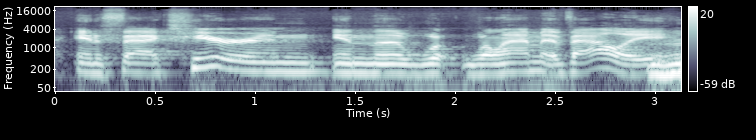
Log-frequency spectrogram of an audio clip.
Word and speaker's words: Willamette: In fact, here in the Willamette Valley, or Willamette, is how it used to be pronounced before we got here.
